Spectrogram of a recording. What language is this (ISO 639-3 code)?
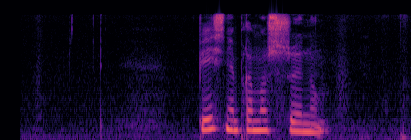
rus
